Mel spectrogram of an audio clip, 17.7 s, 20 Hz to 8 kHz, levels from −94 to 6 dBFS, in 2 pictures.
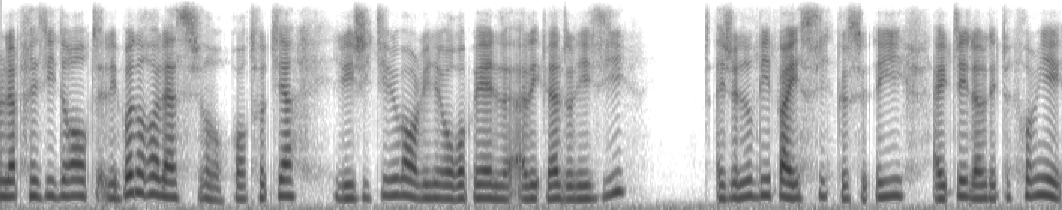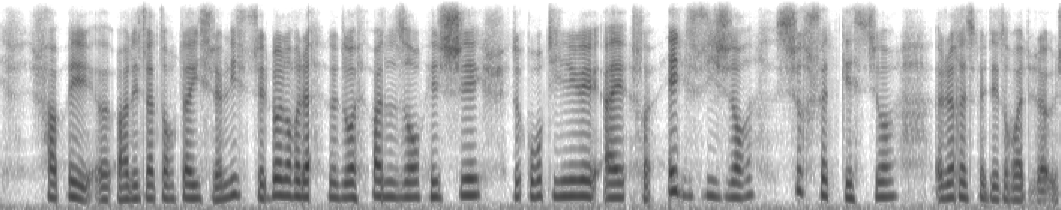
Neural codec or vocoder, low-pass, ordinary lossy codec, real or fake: autoencoder, 22.05 kHz, a latent of 192 numbers a frame, VITS, trained on many speakers; 7.2 kHz; Opus, 32 kbps; fake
